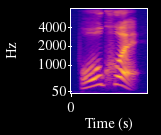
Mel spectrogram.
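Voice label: "不愧", Chinese; HSK6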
